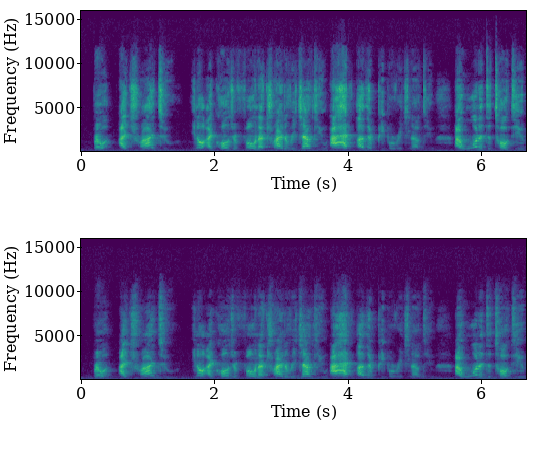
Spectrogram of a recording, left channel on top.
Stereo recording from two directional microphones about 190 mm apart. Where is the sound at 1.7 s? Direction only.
35° left (ahead or behind).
